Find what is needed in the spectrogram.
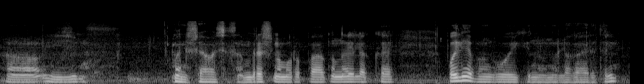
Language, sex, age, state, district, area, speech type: Malayalam, male, 45-60, Kerala, Alappuzha, urban, spontaneous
